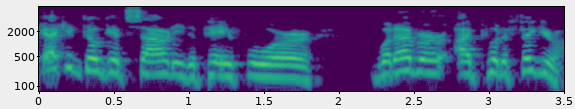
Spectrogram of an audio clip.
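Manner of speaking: normal talking voice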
